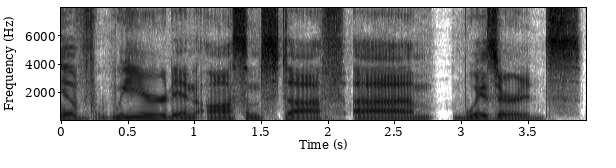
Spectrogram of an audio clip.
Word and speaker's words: WZRDS: So it is WZRDS. Correct. Basically, no vowels. Wizards without vowels.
